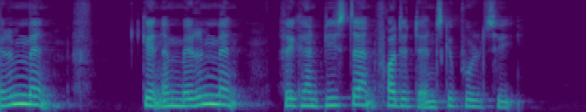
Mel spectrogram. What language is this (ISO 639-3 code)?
dan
